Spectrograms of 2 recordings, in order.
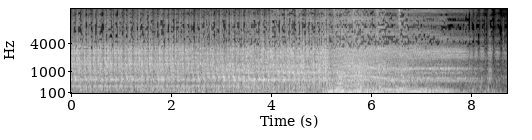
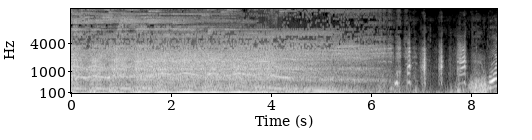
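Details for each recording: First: Free truck being started with carb cleaner and fuel pump checked: runs rough and uneven, pitch sags and winds down over three seconds until it quits; stalling, suspected fuel starvation or switch off, not confirmed. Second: Free truck's engine kept running on carb cleaner, before running on own fuel supply: steady even fast idle, no misses or knocks, doesn't smoke; sounds pretty good, normal running.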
